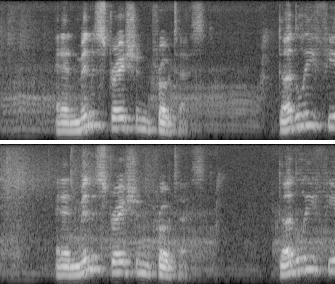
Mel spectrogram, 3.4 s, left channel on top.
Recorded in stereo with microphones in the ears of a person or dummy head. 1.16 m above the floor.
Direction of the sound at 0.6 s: 20° left (ahead or behind).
